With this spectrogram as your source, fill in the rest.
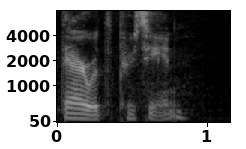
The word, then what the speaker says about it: poutine: And she's right there with the poutine. Sorry, poutssine, as Chantal pronounces it.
